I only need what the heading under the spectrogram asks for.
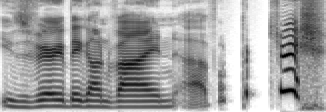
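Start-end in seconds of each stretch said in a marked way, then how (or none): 1.6-2.5 very high-pitched, silly put-on voice. Telling viewers about someone very big on Vine, slip into a Chrish voice. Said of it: "I don't know why I did that voice".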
